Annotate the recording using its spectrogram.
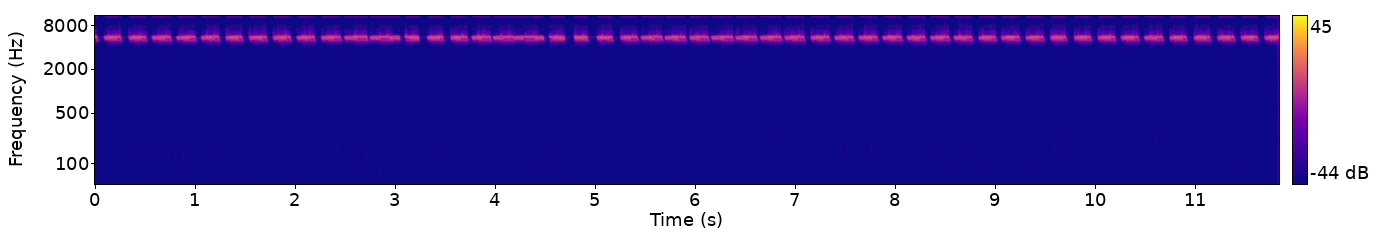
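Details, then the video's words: A pair of crickets gives rapid, high scraping pulses. The rhythm loosens in places, with pulses running together around the fourth second and a brief gap near the fifth, then the even beat resumes. The background is silent. "Two Crickets Chirp Sounds"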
